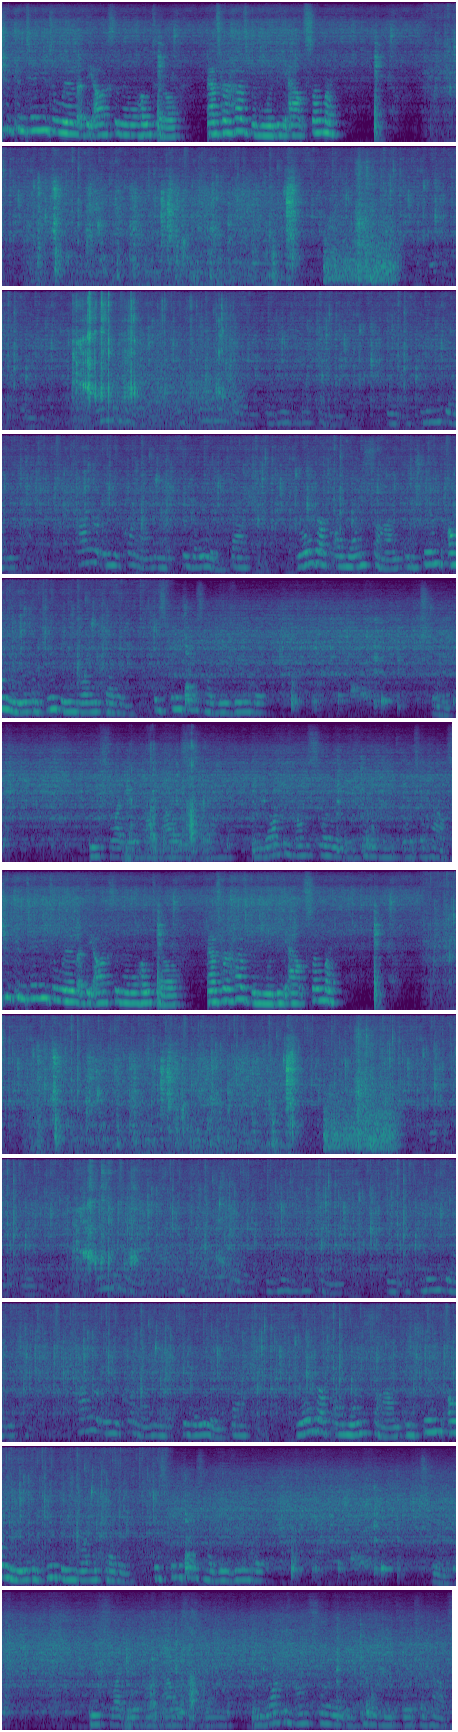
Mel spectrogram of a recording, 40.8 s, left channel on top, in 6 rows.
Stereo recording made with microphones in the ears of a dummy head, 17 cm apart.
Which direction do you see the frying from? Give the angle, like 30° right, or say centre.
40° right.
